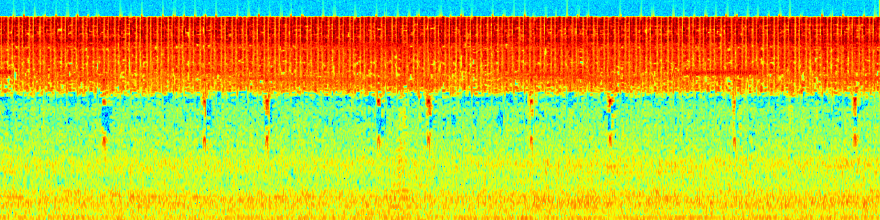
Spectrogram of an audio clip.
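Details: Conocephalus fuscus, a katydid, singing a continuous very high-pitched hissing buzz held steadily throughout, with faint short ticks repeating about every second below it.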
